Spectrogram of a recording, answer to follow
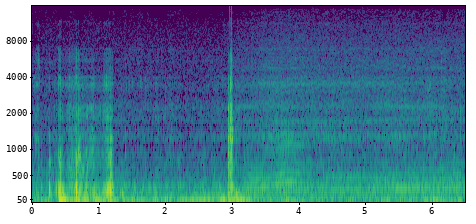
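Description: Thumps of footsteps and handling in the first second, a sharp knock about three seconds in, then an engine running nearby, its pitch rising briefly and settling into a steady note.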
